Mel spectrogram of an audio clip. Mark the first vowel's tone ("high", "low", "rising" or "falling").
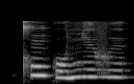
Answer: high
